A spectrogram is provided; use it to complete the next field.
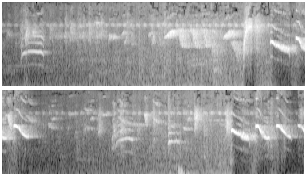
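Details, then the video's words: White-eared bulbul, known locally as kapas tembak, a songbird kept as a training master for contest birds, singing loud, sharp, fast downslurred whistles in quick runs of three to five, with chirps between phrases and a faint low rumble. "KAPAS TEMBAK GACOR RAPAT"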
